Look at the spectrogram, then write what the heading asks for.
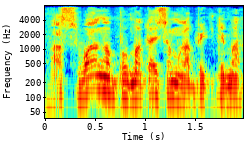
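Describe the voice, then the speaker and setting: An actor with a Filipino accent playing a grave middle-aged village captain in a radio horror drama. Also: male voice, lowish voice, fairly quick, lightly acted. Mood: grave, troubled. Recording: muffled audio, faint noise.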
